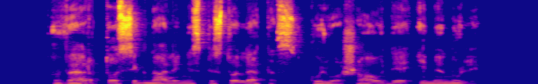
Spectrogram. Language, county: Lithuanian, Klaipėda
